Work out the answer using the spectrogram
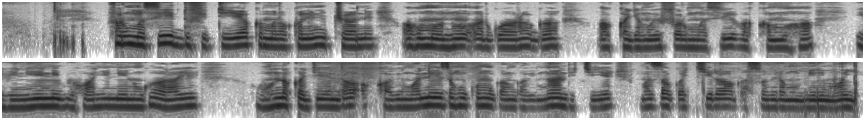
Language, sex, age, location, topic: Kinyarwanda, female, 50+, Musanze, health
